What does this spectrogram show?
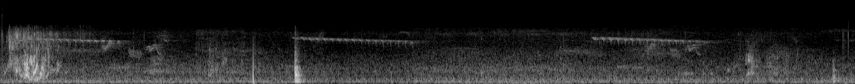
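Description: A bird repeats a short, high, descending trill about every three seconds while a small canoe is poled through a weedy marsh. A brief noisy swish comes right at the start, and two sharp knocks come around the third second.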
